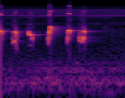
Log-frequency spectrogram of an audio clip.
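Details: A caged red-whiskered bulbul acting as a decoy toward wild birds sings a brisk, chirpy phrase of five or six rich, warbling whistles in under a second.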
